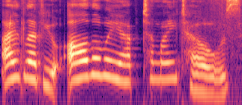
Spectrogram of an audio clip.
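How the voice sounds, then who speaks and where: A woman's high-pitched, put-on character voice. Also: moderate pace. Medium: read story.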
